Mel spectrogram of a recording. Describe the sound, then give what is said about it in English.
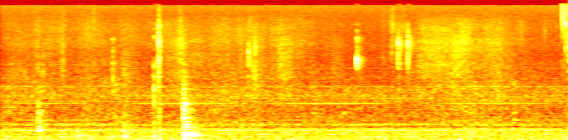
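Dice taken from a car's glove compartment clatter and rattle in a few quick bursts of small, hard clicks, spread irregularly over several seconds. The sound is fairly quiet and sits over a steady low hum, with no talking. “There's some dice in my glove compartment. Grab them.”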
